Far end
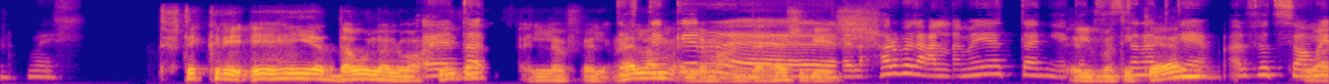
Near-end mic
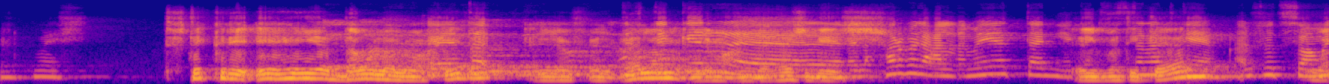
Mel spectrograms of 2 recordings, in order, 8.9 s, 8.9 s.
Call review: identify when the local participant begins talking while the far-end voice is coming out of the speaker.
2.1 s

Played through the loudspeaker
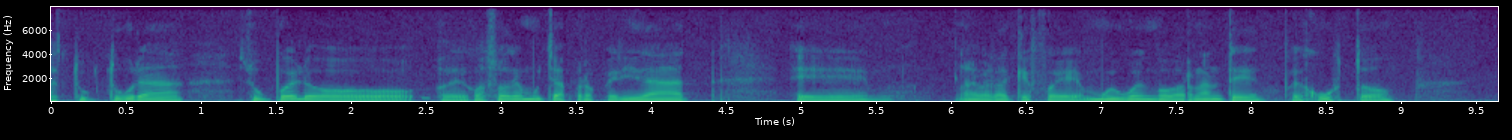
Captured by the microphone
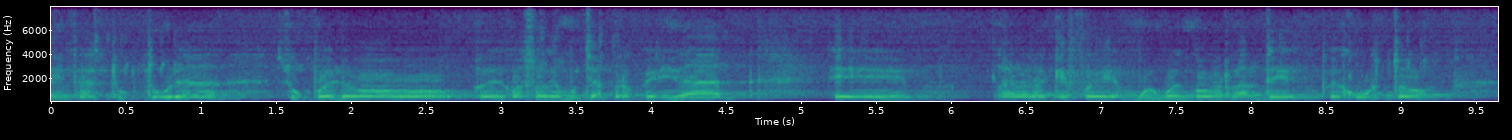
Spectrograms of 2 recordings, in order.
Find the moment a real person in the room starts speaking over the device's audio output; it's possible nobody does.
none

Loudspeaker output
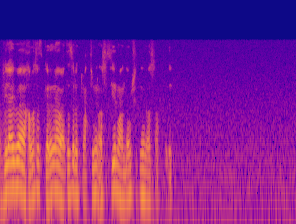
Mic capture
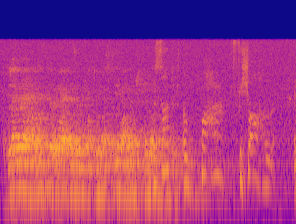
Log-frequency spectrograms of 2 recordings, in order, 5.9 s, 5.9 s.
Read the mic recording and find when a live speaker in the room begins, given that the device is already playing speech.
3.0 s

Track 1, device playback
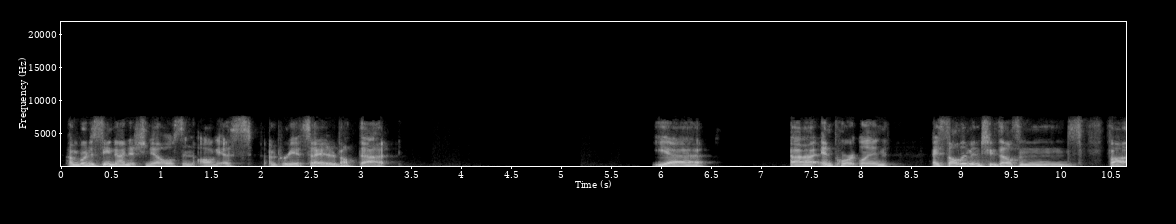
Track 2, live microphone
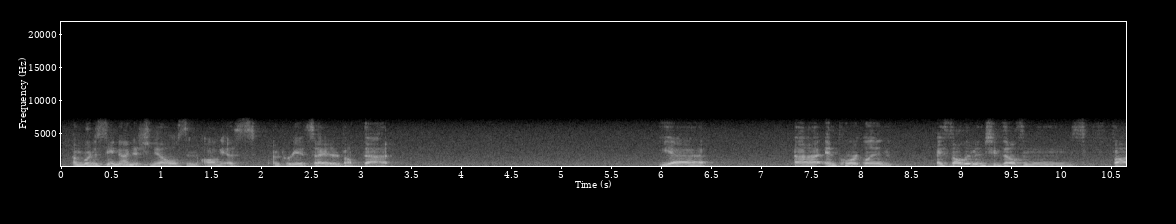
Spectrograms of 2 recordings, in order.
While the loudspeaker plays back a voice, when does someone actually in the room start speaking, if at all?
none

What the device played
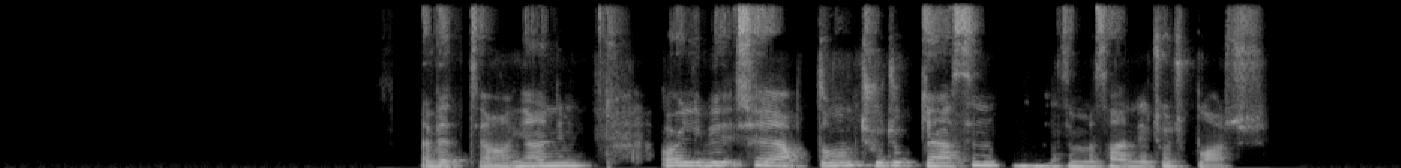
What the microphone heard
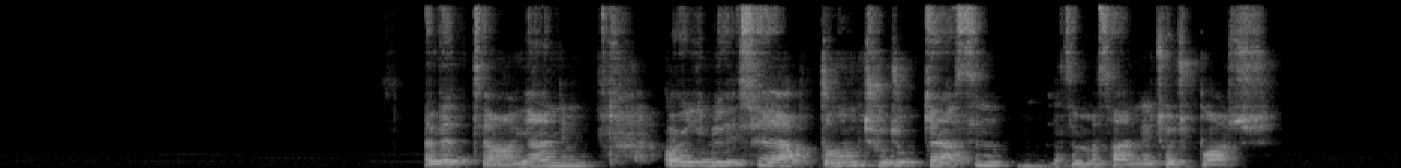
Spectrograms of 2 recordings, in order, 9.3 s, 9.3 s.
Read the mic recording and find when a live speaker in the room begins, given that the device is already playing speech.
none

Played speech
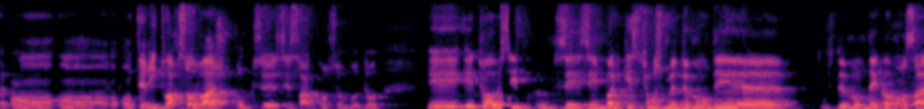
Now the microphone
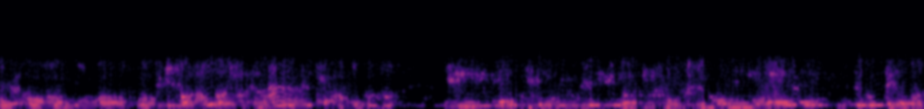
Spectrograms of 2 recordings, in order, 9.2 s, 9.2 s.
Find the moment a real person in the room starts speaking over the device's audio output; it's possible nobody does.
2.7 s

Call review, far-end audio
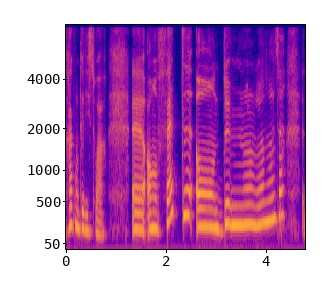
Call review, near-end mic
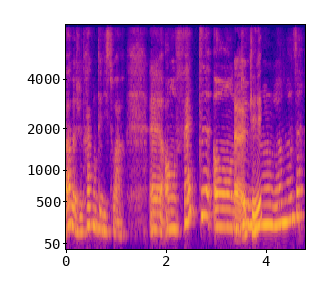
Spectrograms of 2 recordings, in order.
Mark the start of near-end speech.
3.4 s

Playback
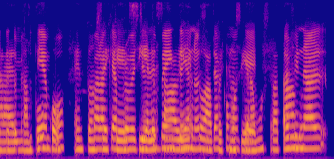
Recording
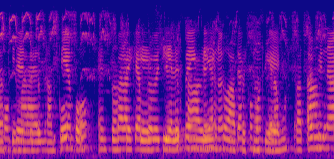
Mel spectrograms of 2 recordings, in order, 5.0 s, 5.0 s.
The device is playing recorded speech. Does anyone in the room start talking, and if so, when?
none

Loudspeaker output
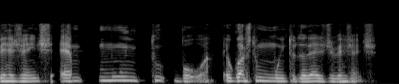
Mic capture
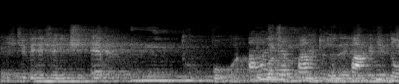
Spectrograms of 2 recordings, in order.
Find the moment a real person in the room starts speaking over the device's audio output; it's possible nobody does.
2.5 s

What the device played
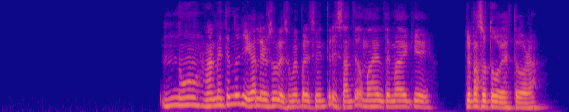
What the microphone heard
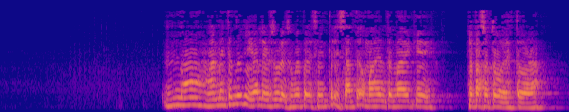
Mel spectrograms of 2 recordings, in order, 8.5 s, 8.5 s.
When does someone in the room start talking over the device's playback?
none

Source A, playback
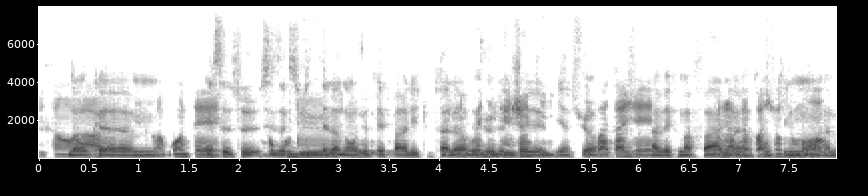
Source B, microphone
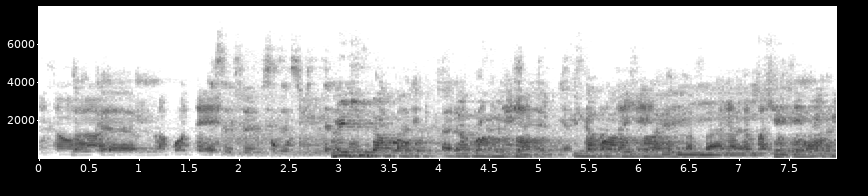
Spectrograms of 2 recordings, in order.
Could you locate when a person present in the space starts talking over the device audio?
2.9 s

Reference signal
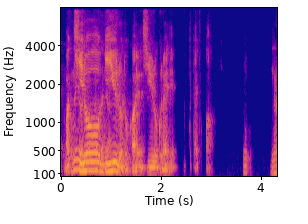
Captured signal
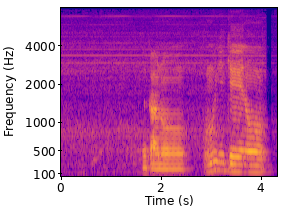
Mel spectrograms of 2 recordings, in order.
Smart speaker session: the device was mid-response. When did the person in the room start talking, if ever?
1.6 s

